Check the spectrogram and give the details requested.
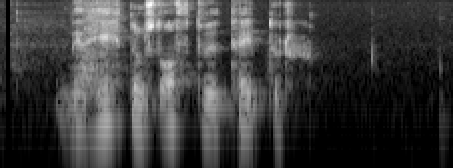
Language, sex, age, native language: Icelandic, male, 40-49, Icelandic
